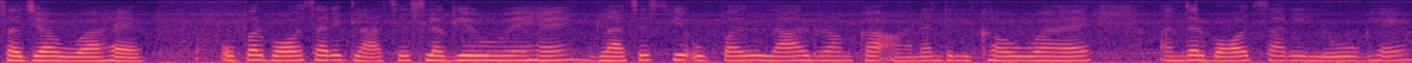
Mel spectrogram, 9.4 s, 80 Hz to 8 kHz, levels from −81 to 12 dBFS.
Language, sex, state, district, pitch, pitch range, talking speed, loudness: Hindi, female, Chhattisgarh, Raipur, 205 Hz, 195-215 Hz, 160 wpm, -15 LUFS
